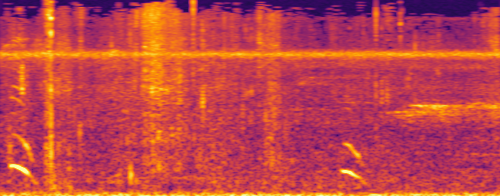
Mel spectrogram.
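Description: A young monkey squeaks softly.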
